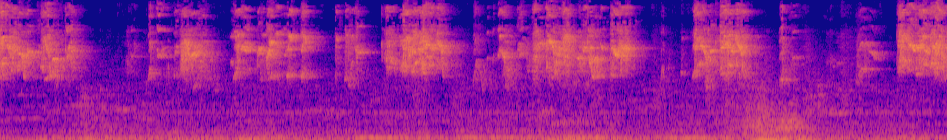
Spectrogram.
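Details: Aviary lovebirds active before breeding season, a flock chattering in loud rasping bursts about a second long, separated by short pauses, with many overlapping squawks.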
